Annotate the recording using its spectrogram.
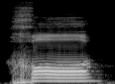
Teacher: Pangkal lidah akan ni hujung lidah, ni pangkal lidah. Bila kita sebut kha, pangkal lidah ni mesti akan menaik. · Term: isti'ala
